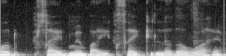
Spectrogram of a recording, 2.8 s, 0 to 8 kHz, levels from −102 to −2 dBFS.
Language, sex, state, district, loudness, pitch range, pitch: Hindi, female, Chandigarh, Chandigarh, -13 LUFS, 200-215 Hz, 200 Hz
